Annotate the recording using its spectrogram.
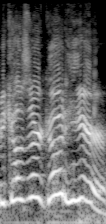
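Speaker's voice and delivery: very high-pitched, loud hollering. Sitting up at home, shouting like a Little League coach. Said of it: "I'm just sitting up here shouting".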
